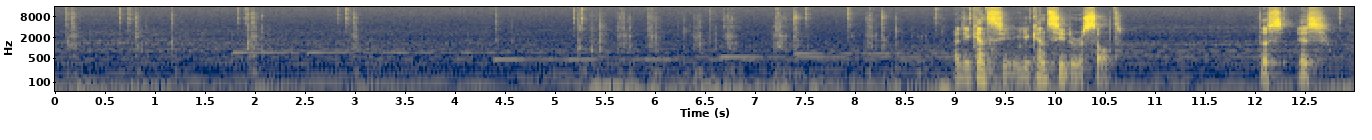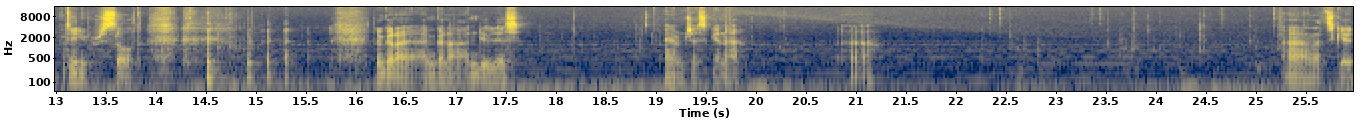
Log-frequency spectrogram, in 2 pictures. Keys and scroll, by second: 14.1 alt+7, 15.1 ctrl+z, 15.7 ctrl+z, 16.0 ctrl+z, 16.2 ctrl+z, 16.3 ctrl+z, 16.7 ctrl+z, 17.4 ctrl+z, 17.7 ctrl+z, 17.9 ctrl+z, 18.3 ctrl+z, 18.5 ctrl+z, 18.7 ctrl+z, 19.3 ctrl+z, 20.8 ctrl+z.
